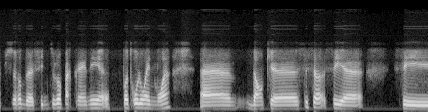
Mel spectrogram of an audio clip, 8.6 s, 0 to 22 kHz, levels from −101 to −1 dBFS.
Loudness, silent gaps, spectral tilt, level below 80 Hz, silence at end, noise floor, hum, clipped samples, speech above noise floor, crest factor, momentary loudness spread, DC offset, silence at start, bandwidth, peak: -20 LUFS; none; -7 dB/octave; -66 dBFS; 0 s; -52 dBFS; none; under 0.1%; 32 dB; 16 dB; 11 LU; under 0.1%; 0.15 s; 8.2 kHz; -4 dBFS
